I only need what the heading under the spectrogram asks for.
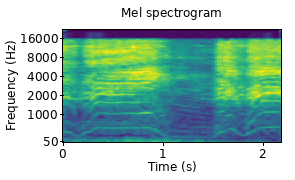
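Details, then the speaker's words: Muggy with R5R Team Edition engine, earlier noise suspected from leaked diff fluid: revs rise and fall unevenly, high buzzing pitch wavering and sagging; engine running rough, tune off, exact cause unconfirmed. "yeah that tune the tune's all messed up something something's going on in there"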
